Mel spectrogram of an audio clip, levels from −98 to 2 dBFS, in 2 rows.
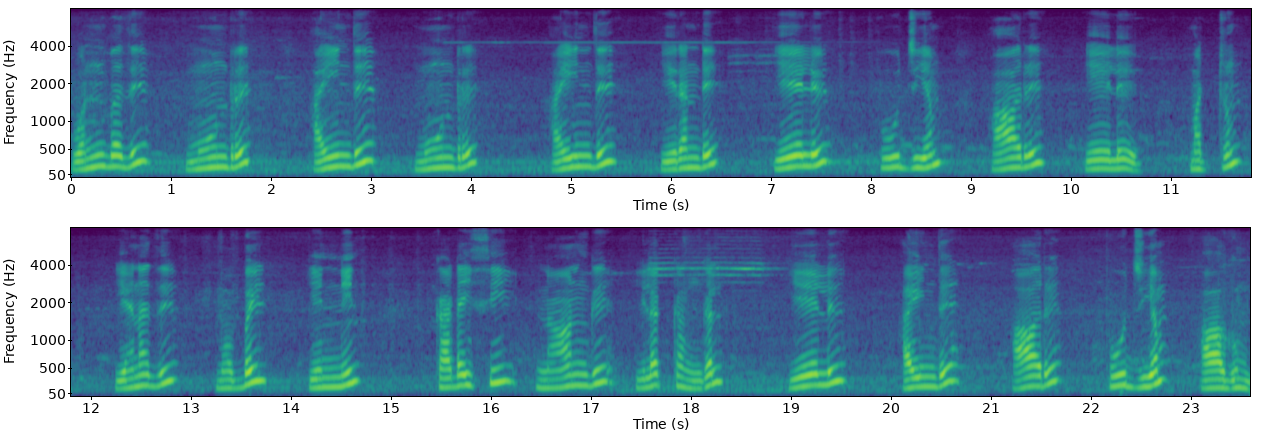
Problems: background sounds at intervals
